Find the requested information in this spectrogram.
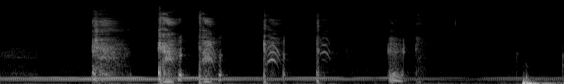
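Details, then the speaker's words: A run of harsh, phlegmy coughs and throat clears from an adult with ongoing phlegm affecting the voice, steady background music throughout; wet cough with throat clearing. "I'm just been really, the phlegm is been going it's getting a little bit annoying. I mean, I think you can hear that in my voice as well."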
